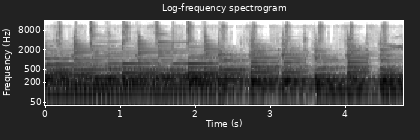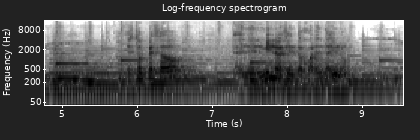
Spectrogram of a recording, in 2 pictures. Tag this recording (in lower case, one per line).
music
speech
